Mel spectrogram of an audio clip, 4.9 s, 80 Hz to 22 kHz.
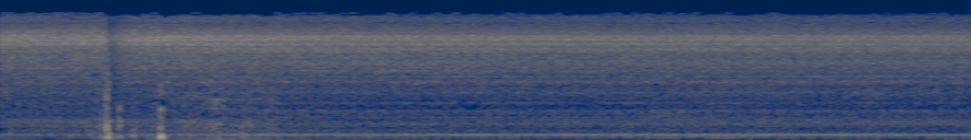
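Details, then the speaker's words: HiBlow 80 aeration pump on an aerobic septic system, after rebuild: a couple of clicks, then a steady low buzzing hum with no rattle. Normal pump operation, though the alarm light stays yellow because a small tube on the pump's bottom isn't hooked up. "Y'all can hear that or not, but that pump is going, but I still have a yellow light on because there's that little tube on the bottom of this pump that's not hooked up, but I think that'll work."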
